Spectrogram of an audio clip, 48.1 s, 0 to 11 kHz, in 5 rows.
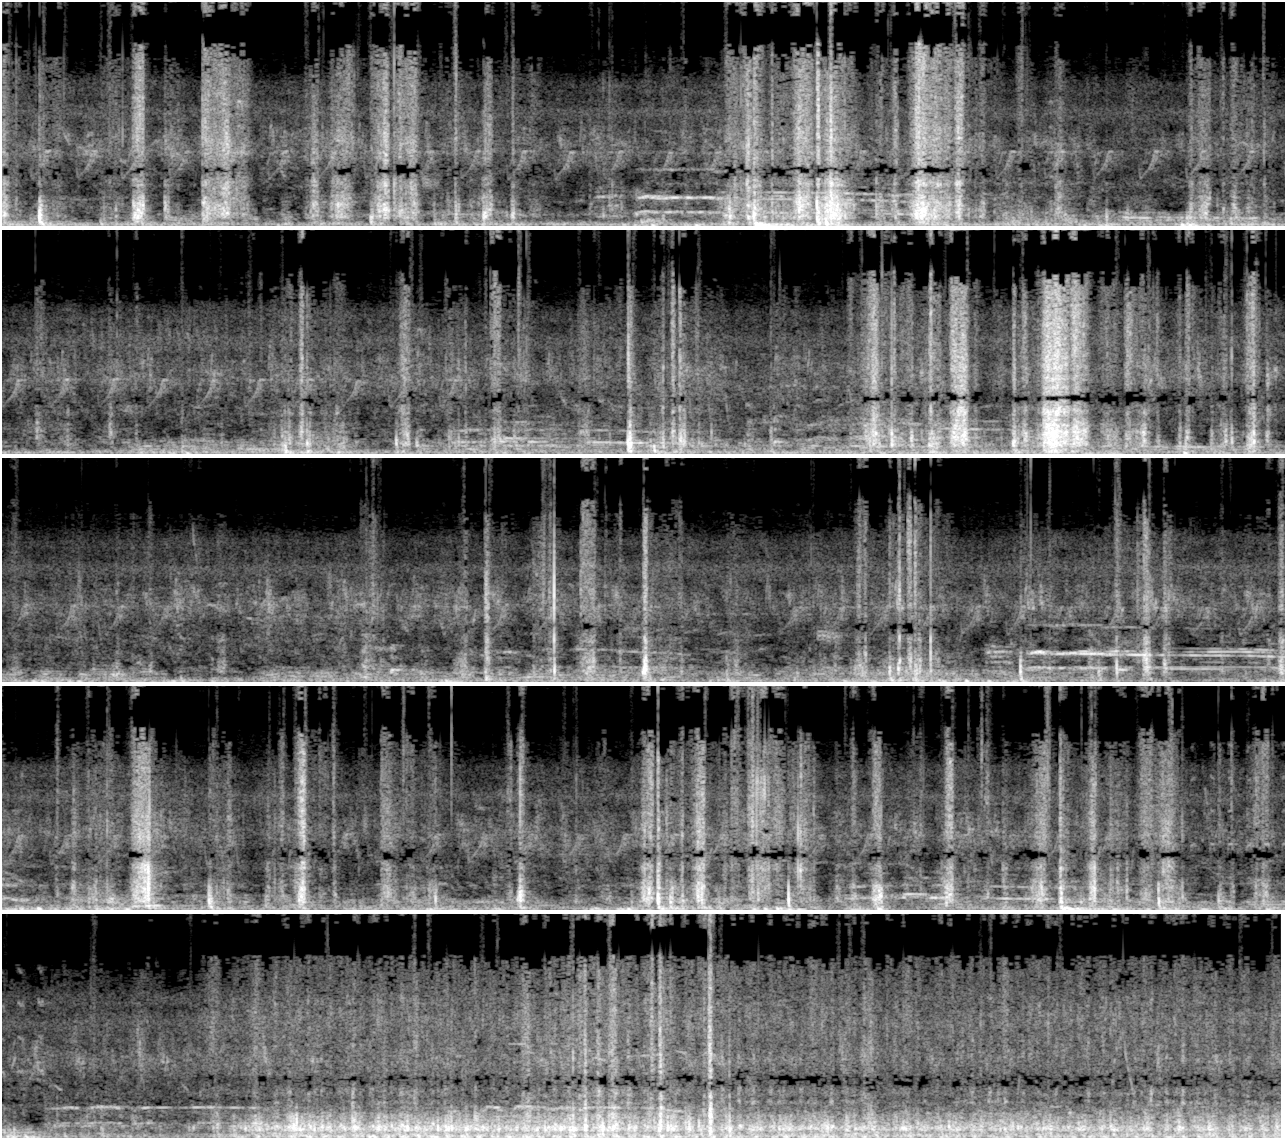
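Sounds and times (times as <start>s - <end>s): sneakers scuffing on concrete: 0.0s - 7.7s.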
